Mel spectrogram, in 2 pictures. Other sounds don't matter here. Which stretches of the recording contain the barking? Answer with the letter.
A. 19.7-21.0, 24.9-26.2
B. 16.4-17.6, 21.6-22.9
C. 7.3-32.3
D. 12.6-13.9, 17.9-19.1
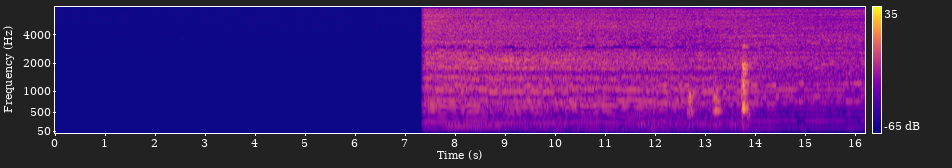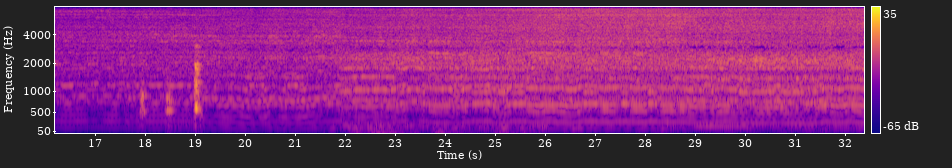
D.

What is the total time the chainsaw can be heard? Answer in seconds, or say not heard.
25 s.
